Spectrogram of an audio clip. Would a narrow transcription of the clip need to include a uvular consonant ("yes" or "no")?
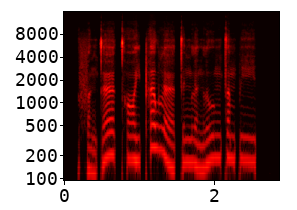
no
